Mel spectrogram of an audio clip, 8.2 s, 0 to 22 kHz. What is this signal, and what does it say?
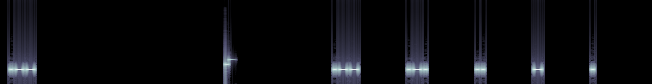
Morse code, heard as a keyed tone, about 34 wpm, spaced as for 12 wpm, 700 Hz. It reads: W WRITE
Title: 6x Character Spacing - Top 300 Words - 35wpm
